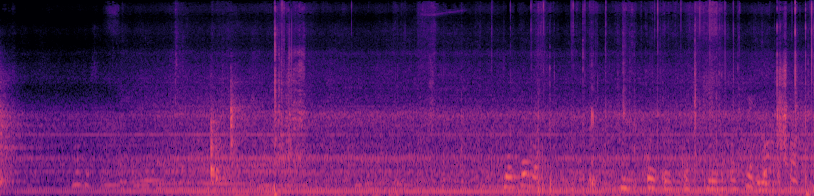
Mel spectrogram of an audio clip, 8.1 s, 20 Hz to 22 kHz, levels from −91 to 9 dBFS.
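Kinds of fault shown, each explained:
No faults can be heard.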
